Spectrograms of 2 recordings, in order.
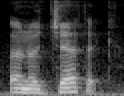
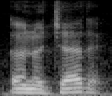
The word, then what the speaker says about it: energetic: we can notice that the stress is now on this syllable before the final so how to pronounce it it's energetic energetic genetic yeah this is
